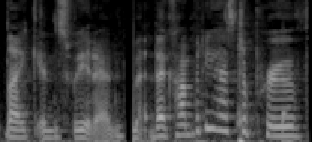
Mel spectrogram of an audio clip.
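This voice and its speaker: A woman from the US tells a personal story to camera in a relaxed, chatty way. Her voice sits in a mid range, and she leans on fillers as she talks. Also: medium pitch, fast talker. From United States.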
